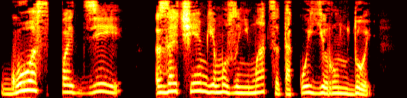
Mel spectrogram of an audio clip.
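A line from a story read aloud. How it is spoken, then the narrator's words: Moaning. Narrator (Russian): простонала я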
